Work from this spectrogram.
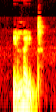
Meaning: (verb) 1. To make joyful or proud 2. To lift up; raise; elevate; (adjective) 1. Elated; exultant 2. Lifted up; raised; elevated
- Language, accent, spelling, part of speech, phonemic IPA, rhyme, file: English, Southern England, elate, verb / adjective, /ɪˈleɪt/, -eɪt, LL-Q1860 (eng)-elate.wav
